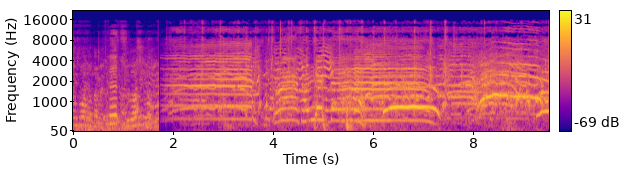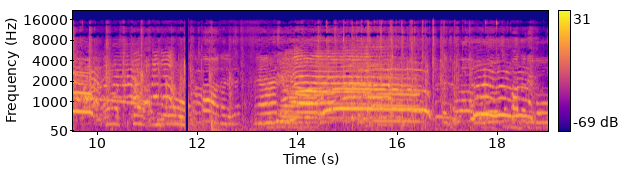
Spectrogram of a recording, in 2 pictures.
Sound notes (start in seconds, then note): 8.2 screaming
